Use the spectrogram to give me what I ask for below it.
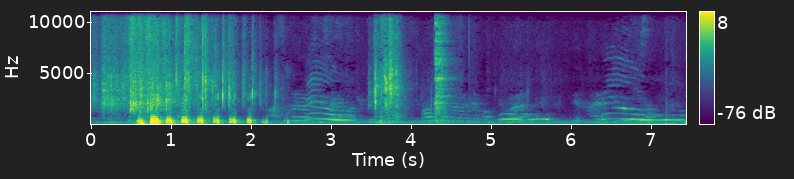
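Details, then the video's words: Domestic cats from a family living in a storage shed, coming into the house on October 14; a rapid pulsed burst of sound, then several arched, wavering meows at varied pitch, with clattering thumps indoors. "창고 고양이 가족^^ / 집안으로 들어온 고양이들 ^^"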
